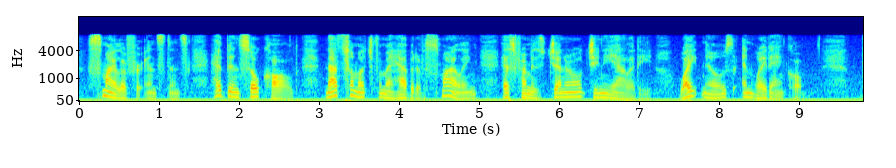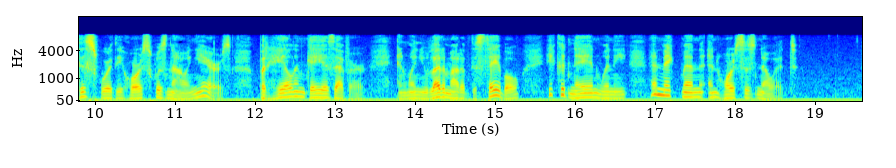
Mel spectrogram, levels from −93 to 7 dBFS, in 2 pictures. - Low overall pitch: Yes, low, 125 Hz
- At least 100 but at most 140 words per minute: No, average, 180 wpm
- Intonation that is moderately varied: No, wide, 6.0 semitones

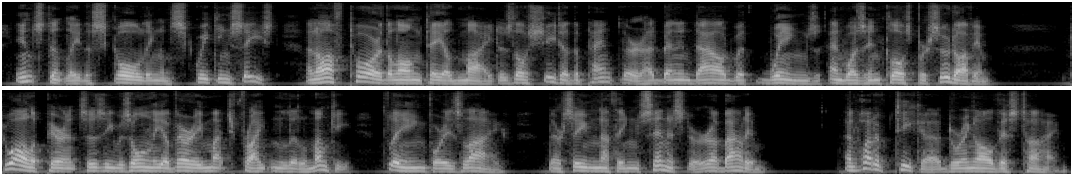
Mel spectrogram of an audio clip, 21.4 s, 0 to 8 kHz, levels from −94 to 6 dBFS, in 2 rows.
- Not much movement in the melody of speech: No, average, 3.6 semitones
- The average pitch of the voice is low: Yes, low, 110 Hz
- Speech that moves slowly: No, average, 170 wpm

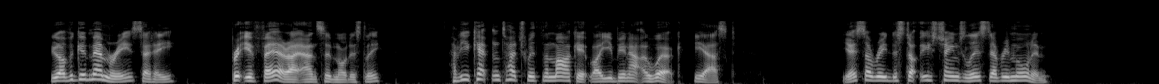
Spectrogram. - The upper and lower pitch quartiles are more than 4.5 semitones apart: Yes, wide, 5.4 semitones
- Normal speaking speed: Yes, average, 195 wpm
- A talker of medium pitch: Yes, medium, 175 Hz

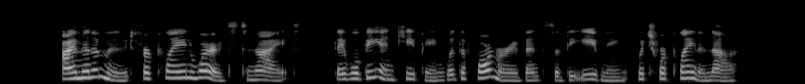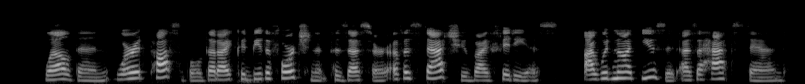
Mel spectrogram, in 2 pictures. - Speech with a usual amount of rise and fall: No, wide, 7.3 semitones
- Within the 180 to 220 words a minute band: Yes, average, 190 wpm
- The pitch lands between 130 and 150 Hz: No, high, 230 Hz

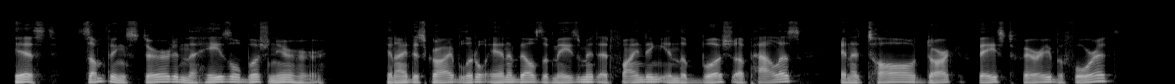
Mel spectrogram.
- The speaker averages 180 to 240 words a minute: No, average, 160 wpm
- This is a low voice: Yes, low, 105 Hz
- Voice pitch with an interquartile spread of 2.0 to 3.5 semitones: Yes, average, 3.1 semitones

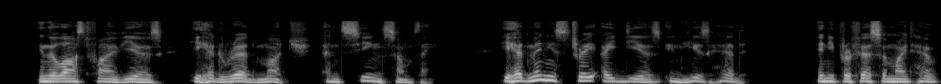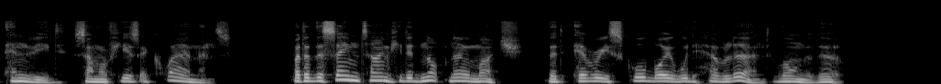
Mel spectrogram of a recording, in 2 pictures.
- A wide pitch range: No, average, 4.1 semitones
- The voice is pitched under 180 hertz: Yes, low, 135 Hz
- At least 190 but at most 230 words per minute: No, average, 150 wpm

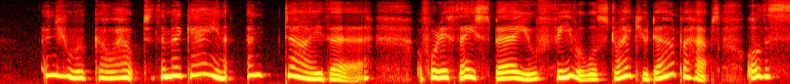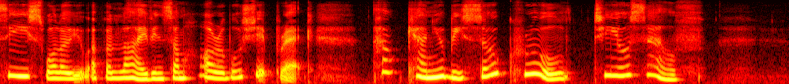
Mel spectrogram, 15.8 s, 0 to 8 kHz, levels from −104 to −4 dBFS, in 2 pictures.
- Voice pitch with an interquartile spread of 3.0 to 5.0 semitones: No, wide, 5.4 semitones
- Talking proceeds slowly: No, average, 165 wpm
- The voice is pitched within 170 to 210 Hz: No, high, 240 Hz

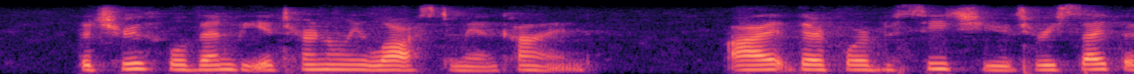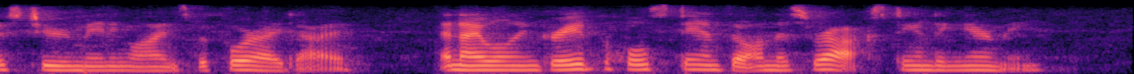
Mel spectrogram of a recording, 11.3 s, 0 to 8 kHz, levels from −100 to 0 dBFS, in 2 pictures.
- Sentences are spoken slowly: No, average, 185 wpm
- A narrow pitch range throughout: Yes, narrow, 2.1 semitones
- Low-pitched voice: No, medium, 185 Hz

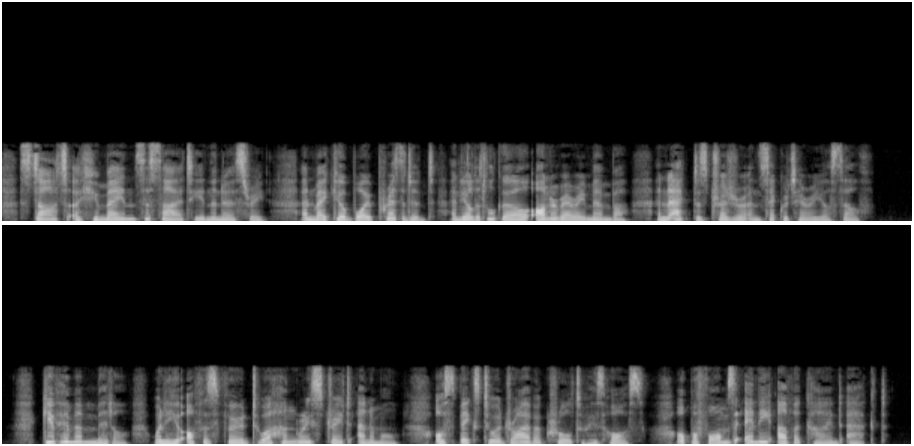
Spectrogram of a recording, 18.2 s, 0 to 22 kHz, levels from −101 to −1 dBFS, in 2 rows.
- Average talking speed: Yes, average, 175 wpm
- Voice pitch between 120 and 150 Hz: No, high, 225 Hz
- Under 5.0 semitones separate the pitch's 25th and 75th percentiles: No, average, 5.3 semitones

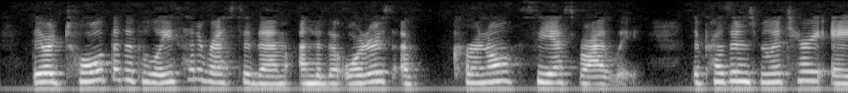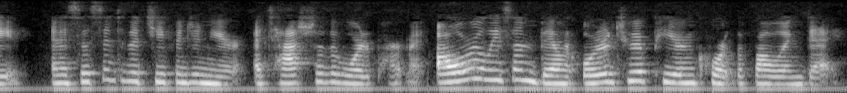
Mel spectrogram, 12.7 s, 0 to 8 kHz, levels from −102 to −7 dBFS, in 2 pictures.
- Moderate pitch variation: Yes, average, 3.7 semitones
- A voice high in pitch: Yes, high, 235 Hz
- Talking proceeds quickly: Yes, fast, 215 wpm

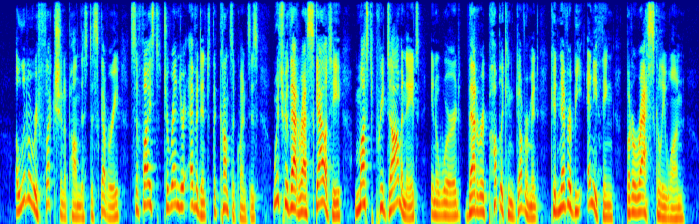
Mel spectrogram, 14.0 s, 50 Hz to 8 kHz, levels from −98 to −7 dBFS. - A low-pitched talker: No, medium, 155 Hz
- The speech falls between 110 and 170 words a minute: Yes, average, 140 wpm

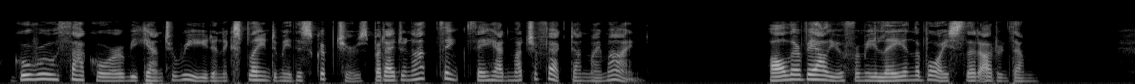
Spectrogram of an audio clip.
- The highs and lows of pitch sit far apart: No, average, 4.0 semitones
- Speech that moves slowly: No, average, 185 wpm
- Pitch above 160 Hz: Yes, medium, 185 Hz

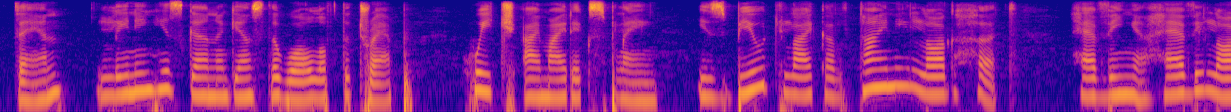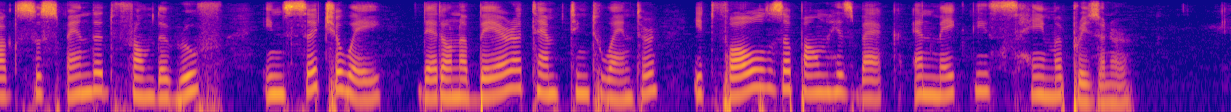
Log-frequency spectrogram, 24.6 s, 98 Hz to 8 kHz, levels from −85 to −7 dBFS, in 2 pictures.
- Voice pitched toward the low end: No, high, 195 Hz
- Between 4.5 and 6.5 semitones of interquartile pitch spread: No, average, 3.0 semitones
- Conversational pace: No, slow, 120 wpm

